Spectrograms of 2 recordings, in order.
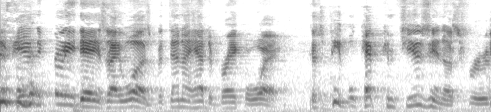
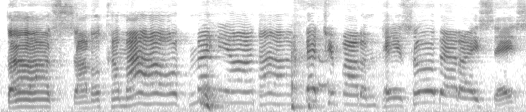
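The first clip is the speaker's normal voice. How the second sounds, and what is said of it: Sung Little Orphan Annie impression. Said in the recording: “Doing his impression of a Little Orphan Annie.”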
